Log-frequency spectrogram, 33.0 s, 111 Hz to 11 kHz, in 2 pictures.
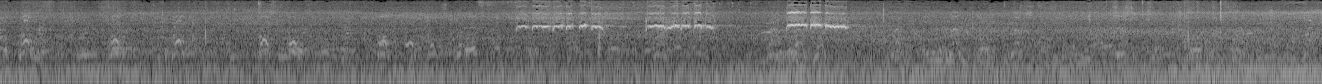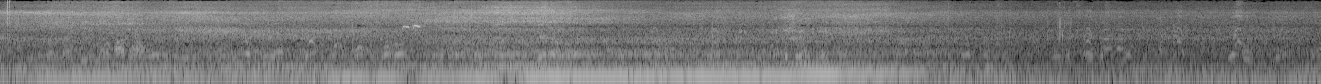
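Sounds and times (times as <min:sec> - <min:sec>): vehicle engine humming: 0:00.0 - 0:33.0.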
